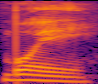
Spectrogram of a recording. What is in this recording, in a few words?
"bhue3", taiwanese Syllables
